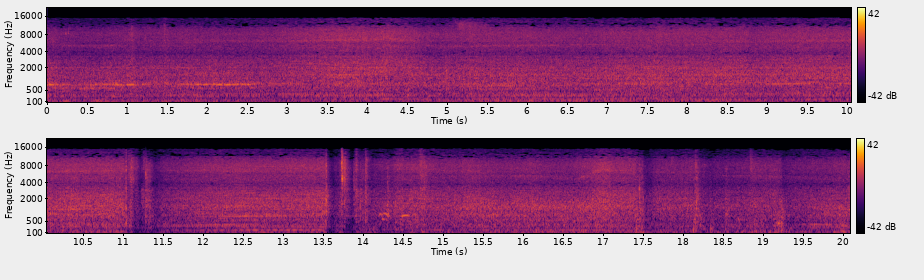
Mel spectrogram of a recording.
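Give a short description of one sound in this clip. A small car engine roars loudly from inside the cabin, revving up and down through gear changes.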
